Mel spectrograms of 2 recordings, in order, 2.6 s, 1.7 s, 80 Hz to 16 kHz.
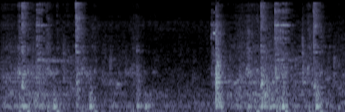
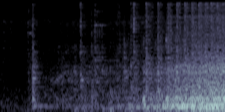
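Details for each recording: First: Briggs & Stratton 7HP Platinum series lawnmower, gas and spark confirmed, slow weak pull-cord rasps with no catch; low compression (35 PSI) from an unseated exhaust valve, later ground to reach 60 PSI. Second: Briggs & Stratton 7HP Platinum lawnmower engine, after exhaust valve grinding (compression raised from 35 to 60 PSI) and a new carburetor: starts on the first pull and quickly settles into a steady, even, healthy run.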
